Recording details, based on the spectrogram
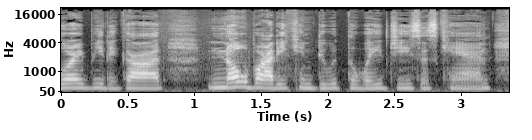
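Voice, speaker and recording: Speaking at a fairly quick pace, a woman with a medium pitch sounds somewhat breathy. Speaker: prophetic word YouTuber. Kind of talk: prophetic encouragement monologue.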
